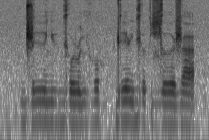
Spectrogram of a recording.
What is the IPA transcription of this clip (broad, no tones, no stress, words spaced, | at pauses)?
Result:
ɖ͡ʐɪːlʲɨ ɡʲoɭ lʲɔ̤lɔ̤kɖeːɳ ɡʲəːʔʑəːʐa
